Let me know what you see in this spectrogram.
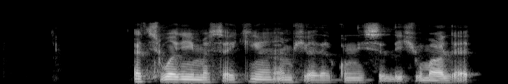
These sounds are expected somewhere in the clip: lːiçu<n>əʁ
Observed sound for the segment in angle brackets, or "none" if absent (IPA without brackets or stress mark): m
